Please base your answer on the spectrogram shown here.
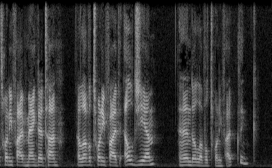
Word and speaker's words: LGM: Yeah, LGM. Right. Yeah. Okay, that was the way that that I could remember how to say it anyway, because I was like, Elgum? What? No, it's LGM.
